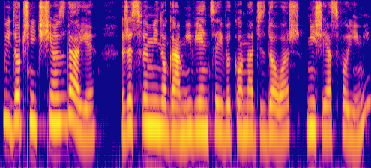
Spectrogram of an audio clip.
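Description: A woman's voice: a little high, lively intonation, normal speed, mellow, no room sound. Cunning male hedgehog, stubborn, bossy, storybook, read by a woman, dry sound. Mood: sly. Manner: cunning, bossy to his wife.

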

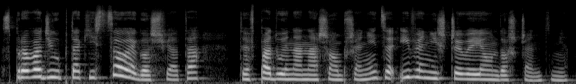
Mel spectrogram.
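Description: A peasant wife in a storybook tale, complaining to her husband about the damage, voiced by a woman reader. the voice is somewhat high and plain. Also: animated, moderate pace, a little mellow, natural voice. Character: the carter's worried peasant wife.

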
